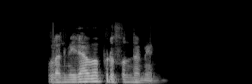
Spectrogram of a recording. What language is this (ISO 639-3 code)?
cat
